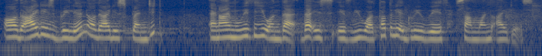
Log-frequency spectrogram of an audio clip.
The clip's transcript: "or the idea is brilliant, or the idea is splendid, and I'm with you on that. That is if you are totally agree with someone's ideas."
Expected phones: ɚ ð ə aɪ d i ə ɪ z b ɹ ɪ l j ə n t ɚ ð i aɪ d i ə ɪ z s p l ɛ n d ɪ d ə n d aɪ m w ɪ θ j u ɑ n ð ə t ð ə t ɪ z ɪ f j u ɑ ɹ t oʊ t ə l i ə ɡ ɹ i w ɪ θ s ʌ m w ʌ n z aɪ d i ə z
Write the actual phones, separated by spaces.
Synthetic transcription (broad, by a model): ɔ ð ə aɪ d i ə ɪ s b ɹ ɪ l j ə n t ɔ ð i aɪ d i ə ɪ s p l ɛ n d ɪ d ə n aɪ m w ɪ θ j u ɑ n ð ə t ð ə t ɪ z ɪ f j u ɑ l t oʊ t ə l i ə ɡ ɹ i w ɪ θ s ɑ m w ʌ n s aɪ d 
